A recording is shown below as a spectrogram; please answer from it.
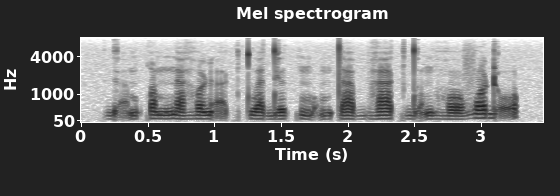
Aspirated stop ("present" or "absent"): absent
